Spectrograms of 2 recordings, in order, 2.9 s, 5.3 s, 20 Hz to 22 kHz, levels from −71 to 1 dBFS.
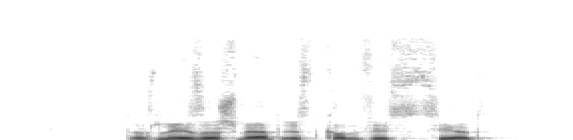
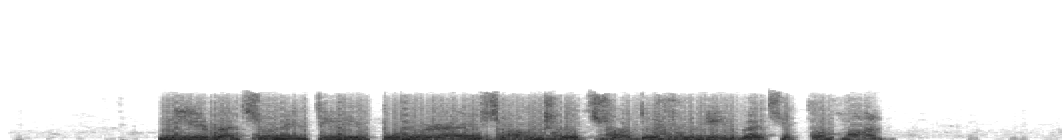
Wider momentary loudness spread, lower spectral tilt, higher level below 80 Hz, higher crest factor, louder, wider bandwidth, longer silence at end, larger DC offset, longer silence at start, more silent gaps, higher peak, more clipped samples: first, 11 LU vs 5 LU; about the same, -6 dB/octave vs -5 dB/octave; second, -78 dBFS vs -38 dBFS; about the same, 18 dB vs 14 dB; second, -27 LUFS vs -14 LUFS; first, 16 kHz vs 8 kHz; second, 0.5 s vs 0.9 s; neither; second, 0.65 s vs 0.8 s; neither; second, -10 dBFS vs -2 dBFS; neither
